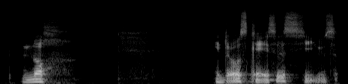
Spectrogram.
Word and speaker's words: Loch: However, acht, Buch, Loch. In those cases, you use A, U, and O, and you have to say acht, Buch, Loch.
